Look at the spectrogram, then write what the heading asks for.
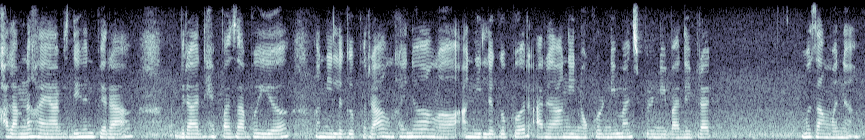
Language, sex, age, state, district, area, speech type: Bodo, female, 18-30, Assam, Kokrajhar, rural, spontaneous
